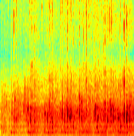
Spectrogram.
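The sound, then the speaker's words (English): An audience applauds to welcome a guest on stage, with a dense, even patter of clapping that holds steady for about two seconds. “So would you put your hands together to welcome Isabel?”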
